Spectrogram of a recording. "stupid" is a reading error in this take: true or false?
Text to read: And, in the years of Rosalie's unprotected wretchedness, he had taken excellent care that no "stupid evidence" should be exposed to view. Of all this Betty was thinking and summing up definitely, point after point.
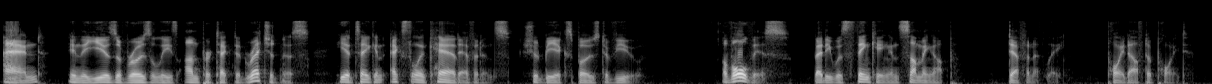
true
